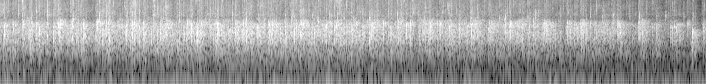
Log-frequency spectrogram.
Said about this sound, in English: Can we just please give Christiana Figueres a round of applause?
